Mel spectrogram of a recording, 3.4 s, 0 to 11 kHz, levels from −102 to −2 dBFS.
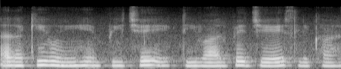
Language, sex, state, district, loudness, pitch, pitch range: Hindi, female, Uttar Pradesh, Budaun, -18 LUFS, 180 Hz, 170-190 Hz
